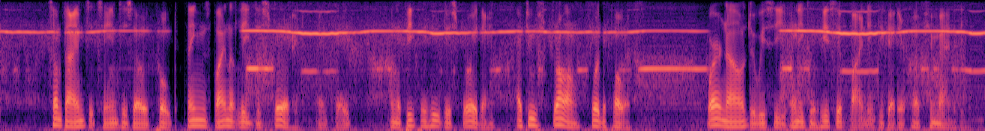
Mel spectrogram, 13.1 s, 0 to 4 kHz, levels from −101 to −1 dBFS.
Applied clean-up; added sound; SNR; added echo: neural diffusion model UNIVERSE++.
